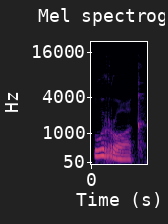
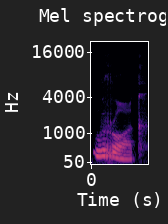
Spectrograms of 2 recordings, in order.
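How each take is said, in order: Both takes have the same delivery.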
